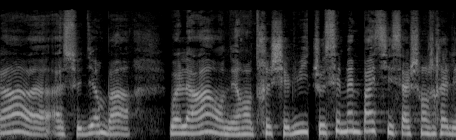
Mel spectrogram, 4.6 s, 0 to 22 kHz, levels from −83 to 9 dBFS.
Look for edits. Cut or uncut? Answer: cut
